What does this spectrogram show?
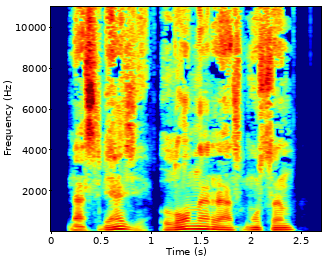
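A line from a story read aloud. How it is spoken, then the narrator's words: Whisper. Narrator (Russian): прошептала она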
